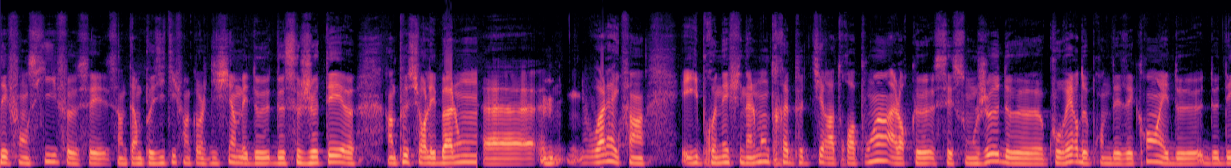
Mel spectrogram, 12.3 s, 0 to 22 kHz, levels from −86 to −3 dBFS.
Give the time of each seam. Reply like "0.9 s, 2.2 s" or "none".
4.8 s, 6.2 s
